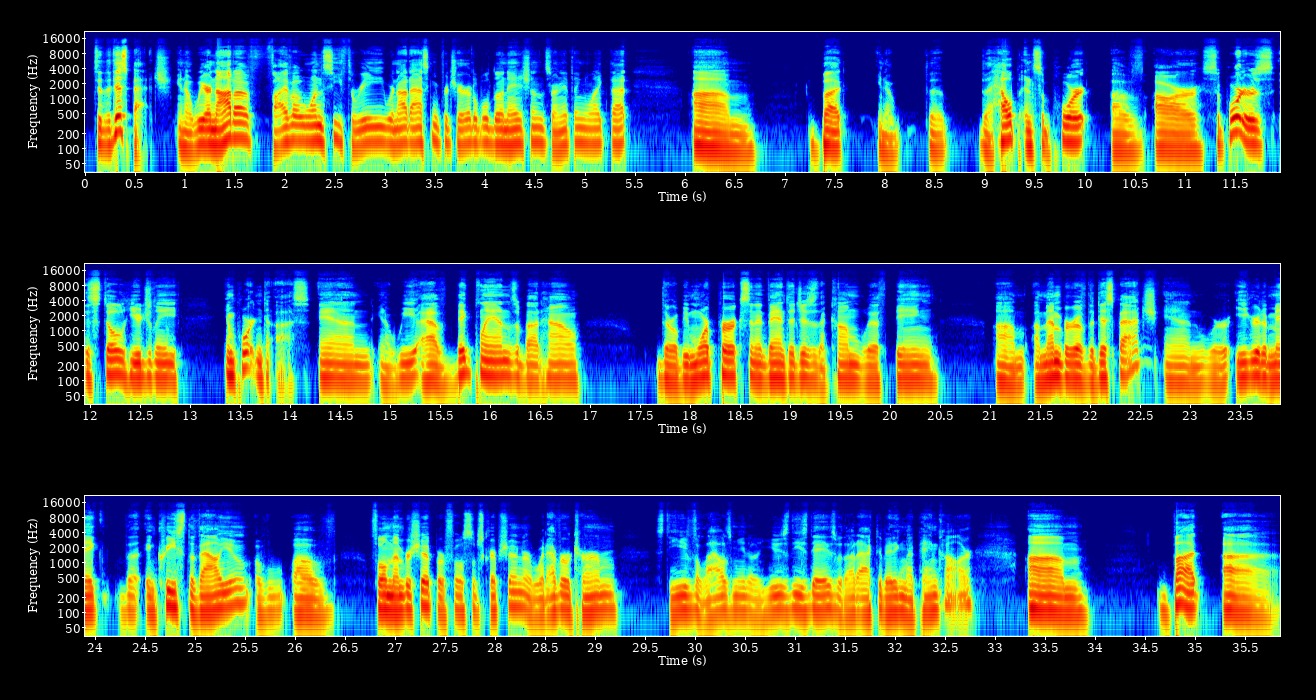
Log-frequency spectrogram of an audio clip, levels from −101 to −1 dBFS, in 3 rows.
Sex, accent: male, American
